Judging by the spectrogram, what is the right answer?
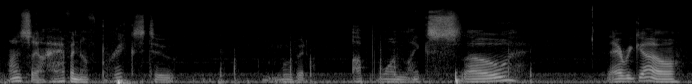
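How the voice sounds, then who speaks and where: A man talks casually over his gameplay at a middling pitch, thinking aloud as he plays. He rambles and keeps stopping to correct himself. Faint noise sits under the voice. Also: slow. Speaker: gameplay commentator. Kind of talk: casual let's-play commentary.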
